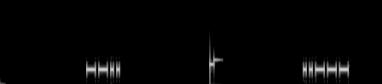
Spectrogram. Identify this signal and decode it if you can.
Morse code, heard as a keyed tone, about 40 wpm, 700 Hz. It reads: Z 2
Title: Single Letter-Number Alt 40wpm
